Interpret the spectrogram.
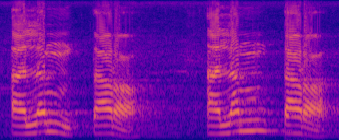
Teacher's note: یہاں پر دیکھیے میم ساکن کے بعد تا ہے، تو یہاں پر اظہار شفوی ہوگا، یعنی یہاں پر غنہ نہیں ہوگا، کیونکہ میم ساکن کے بعد نہ میم ہے نہ با ہے، تو یہاں پر اظہار شفوی ہوگا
